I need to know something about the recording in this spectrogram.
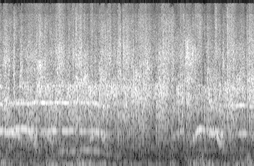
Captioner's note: audience cheers, applauds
